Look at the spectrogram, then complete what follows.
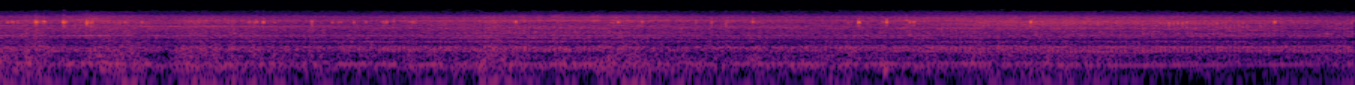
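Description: Motorcycle engine running steadily at low speed through standing water, with tyre and water swish and small high ticks of spray over the engine hum.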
